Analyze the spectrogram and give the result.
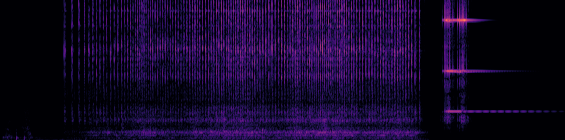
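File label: bicycle; velo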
